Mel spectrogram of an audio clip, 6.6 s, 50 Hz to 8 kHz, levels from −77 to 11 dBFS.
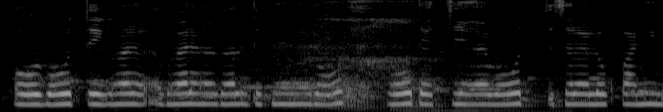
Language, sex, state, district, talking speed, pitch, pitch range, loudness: Maithili, female, Bihar, Supaul, 180 wpm, 270 Hz, 265-270 Hz, -35 LUFS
